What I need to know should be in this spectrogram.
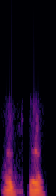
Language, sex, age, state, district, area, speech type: Hindi, male, 18-30, Bihar, Muzaffarpur, urban, conversation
